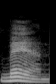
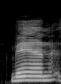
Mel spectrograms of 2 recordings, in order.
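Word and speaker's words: Mahan: Quarryville meeting less less man or Muhammad m-a-h-a-n usually I see pronounced man less man less man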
